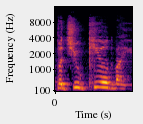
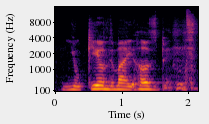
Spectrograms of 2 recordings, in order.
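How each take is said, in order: First: Said in the usual way. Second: Put-on slow, low Russian accent, half-hearted and a little lower; a lightly done Russian accent, drawn out slowly; Russian widow voice. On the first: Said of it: "no, wait, hold on". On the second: Co-host hams up Bond girl's grieving revenge line in a slow Russian accent. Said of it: "I need to get my Russian widow voice".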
